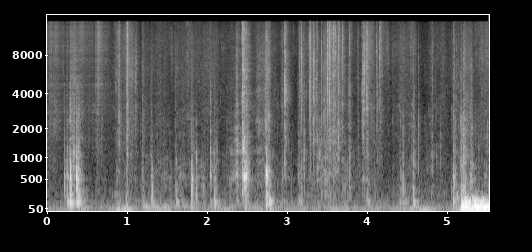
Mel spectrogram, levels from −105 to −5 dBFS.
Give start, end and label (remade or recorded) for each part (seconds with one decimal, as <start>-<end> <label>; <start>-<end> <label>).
0.0-0.8 remade; 0.8-5.5 recorded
